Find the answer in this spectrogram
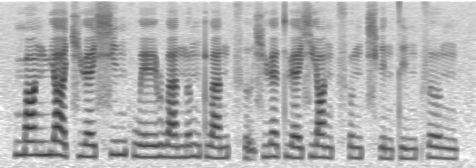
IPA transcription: m ɑ˦ ŋ m j ä˥˨ t͡ɕ ɥ ɛ˨˦ ɕ i˦ ŋ x w e˨˦ ɪ̯ ɻ w a˨˦ n ɤ˥˨ ŋ t̪ w a˨˦ n t͡sʰ ɹ̩˨˩ ɕ ɥ ɛ˦ t̪ ɥ ɛ˨˦ ɕ j ɑ˥˨ ŋ t͡sʰ ʊ˦ ŋ t͡ɕʰ i˨ n t̪ i˨˦ ŋ t͡s ɤ˥˨ ŋ

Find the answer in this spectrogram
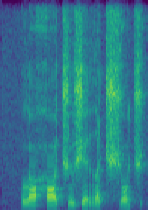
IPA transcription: l ɒ h ɒ t͡ʃ ɵ ʃ ɛ r ɑ t͡ʃ ʃ ɔ t͡ʃ

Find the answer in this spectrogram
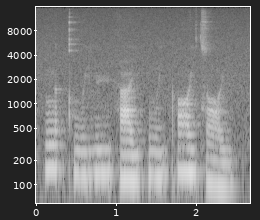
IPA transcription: ŋ ɐ˥ k̚ pʰ uː˨ j l yː˧ h aː˨ j h uː˧ j pʰ ɔː˥ j t͡s ɔː˨˩ j

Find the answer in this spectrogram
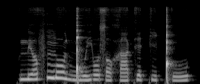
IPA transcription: mʲ ɔ˧˥ f ŋ͡m o˥˧ ŋ͡ǃ u˧˥ j o˥˧ s ɔ˧˩ x a˧˥ k e˧˥ k i˧˩ ǃʰ u˧˥

